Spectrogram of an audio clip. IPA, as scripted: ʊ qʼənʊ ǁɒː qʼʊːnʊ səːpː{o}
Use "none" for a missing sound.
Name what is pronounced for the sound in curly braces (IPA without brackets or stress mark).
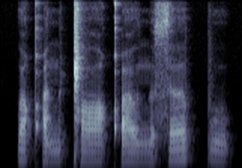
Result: u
